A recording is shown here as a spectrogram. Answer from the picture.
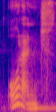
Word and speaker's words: oranges: Un error común es decir que es oranges, no oranges. Oranges, okay? Ahora, trucazo. Todas las palabras que terminen en estos sonidos va a ser EZ, la pronunciación al final.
